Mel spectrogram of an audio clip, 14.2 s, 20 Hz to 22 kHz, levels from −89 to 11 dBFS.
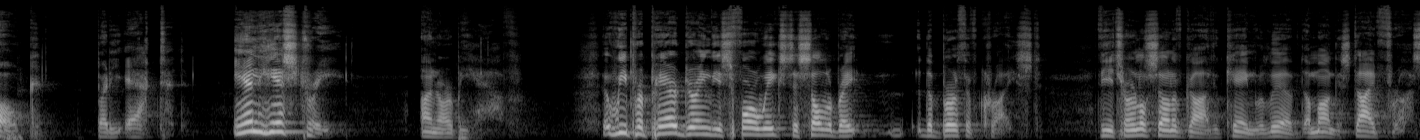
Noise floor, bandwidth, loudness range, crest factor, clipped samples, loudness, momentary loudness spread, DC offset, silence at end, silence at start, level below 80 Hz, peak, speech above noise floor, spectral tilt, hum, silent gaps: -74 dBFS; 19 kHz; 6 LU; 24 dB; under 0.1%; -26 LUFS; 20 LU; under 0.1%; 0 s; 0 s; -66 dBFS; -4 dBFS; 48 dB; -3.5 dB/octave; none; none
